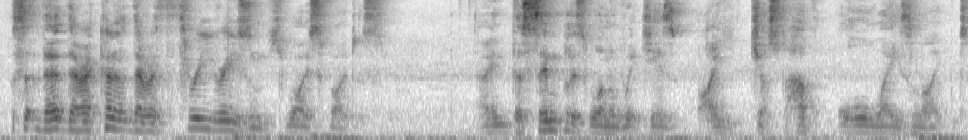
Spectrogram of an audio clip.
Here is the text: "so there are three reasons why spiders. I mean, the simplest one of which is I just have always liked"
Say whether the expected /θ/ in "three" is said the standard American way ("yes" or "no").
yes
